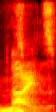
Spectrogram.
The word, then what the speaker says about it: Knights: And the one that took the most votes was Restless Knights Inn, like K-N-I-G-H, whatever. – Right, Knights, but the K is silent.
